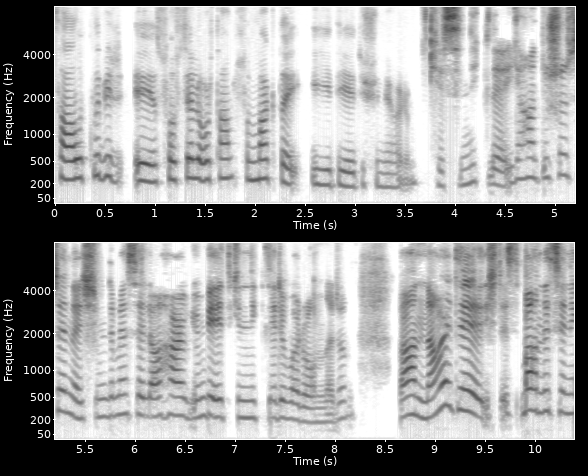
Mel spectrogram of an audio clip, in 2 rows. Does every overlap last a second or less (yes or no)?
yes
